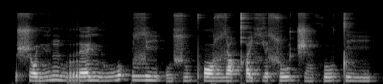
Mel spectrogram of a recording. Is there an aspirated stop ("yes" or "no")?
yes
